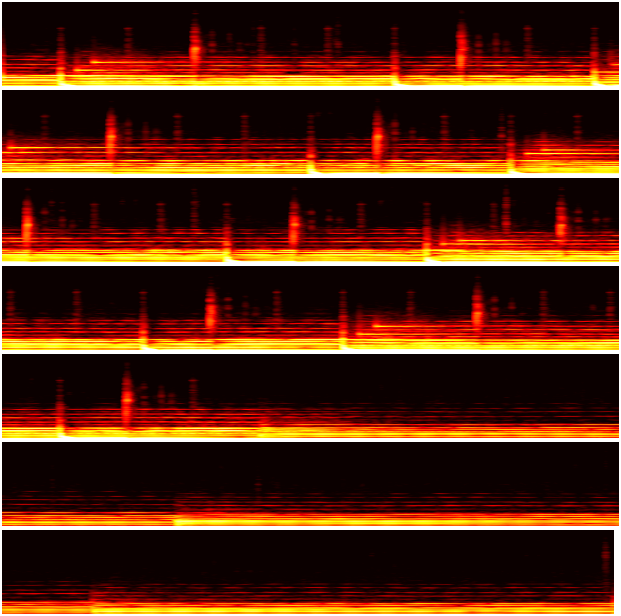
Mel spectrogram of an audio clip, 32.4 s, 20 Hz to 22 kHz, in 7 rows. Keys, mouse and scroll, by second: 0.2-0.9 scroll up 1, 0.9-1.8 scroll up 1, 1.8 middle click, 1.8 scroll down 1, 2.4 ctrl+r, 7.3 middle click, 8.3 2, 9.2 middle click, 10.9 ctrl+z, 11.4 click, 12.9 g, 17.2-21.4 middle drag, 17.2-18.7 scroll up 1, 18.7 scroll up 1, 21.9-22.2 scroll up 1, 22.2 middle click, 22.6 scroll up 1, 23.2-24.9 middle drag, 25.1 ctrl+r, 28.1 middle click, 29.4 k.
